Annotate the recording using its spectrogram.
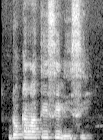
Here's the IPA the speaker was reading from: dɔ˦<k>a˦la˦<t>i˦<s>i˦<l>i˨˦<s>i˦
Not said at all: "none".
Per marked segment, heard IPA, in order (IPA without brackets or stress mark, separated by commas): k, t, s, l, s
